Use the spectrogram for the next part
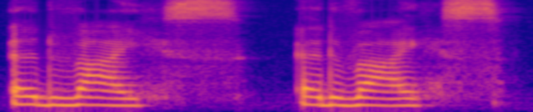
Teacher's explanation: The key difference here is the ending. Notice when we talk about the noun, there's no vibration.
